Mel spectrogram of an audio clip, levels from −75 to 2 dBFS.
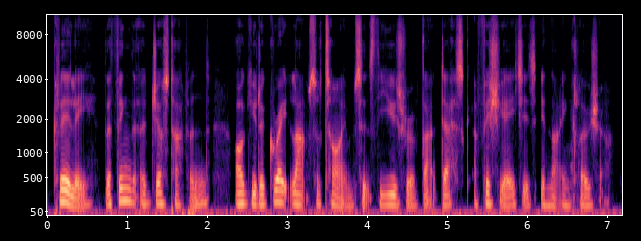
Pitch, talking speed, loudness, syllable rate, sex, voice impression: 125 Hz, 190 wpm, -20 LUFS, 5.6 syllables/s, male, masculine, adult-like, relaxed, powerful, raspy, intellectual, sincere, friendly, reassuring, slightly unique, kind, modest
